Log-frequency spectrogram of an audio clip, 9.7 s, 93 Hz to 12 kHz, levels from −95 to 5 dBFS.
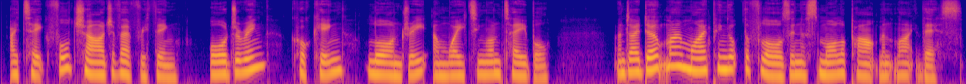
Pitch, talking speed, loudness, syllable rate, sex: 175 Hz, 160 wpm, -20 LUFS, 5.0 syllables/s, female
